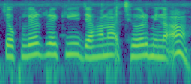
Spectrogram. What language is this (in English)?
Santali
